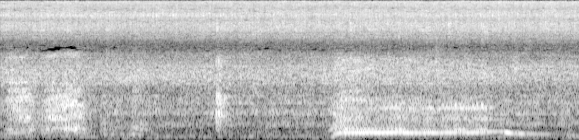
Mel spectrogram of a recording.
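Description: Newborn baby crying: short fussy sounds at first, then one long, steady wail about two and a half seconds in that drops off just before the end.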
